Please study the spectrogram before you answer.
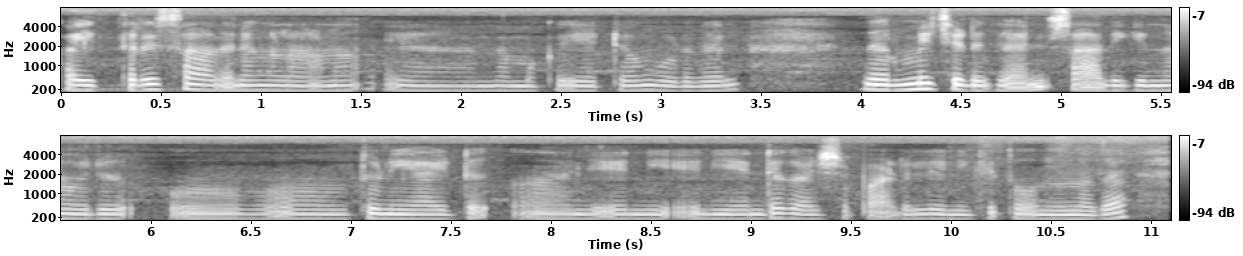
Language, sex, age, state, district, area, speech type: Malayalam, female, 45-60, Kerala, Palakkad, rural, spontaneous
